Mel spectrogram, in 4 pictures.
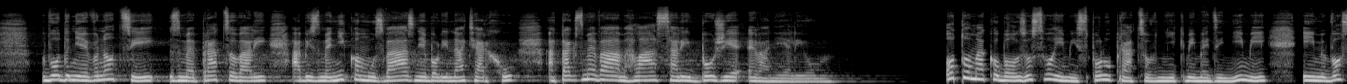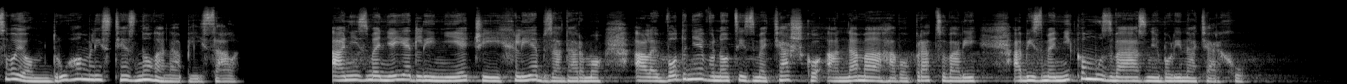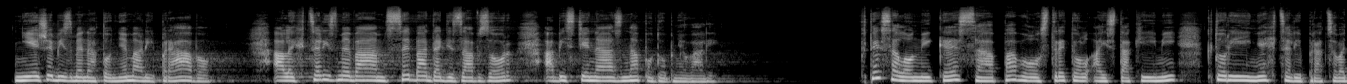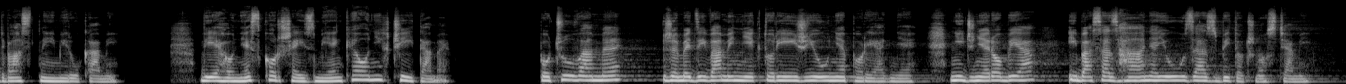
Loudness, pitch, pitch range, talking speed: -19 LUFS, 175 Hz, 155-190 Hz, 130 wpm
